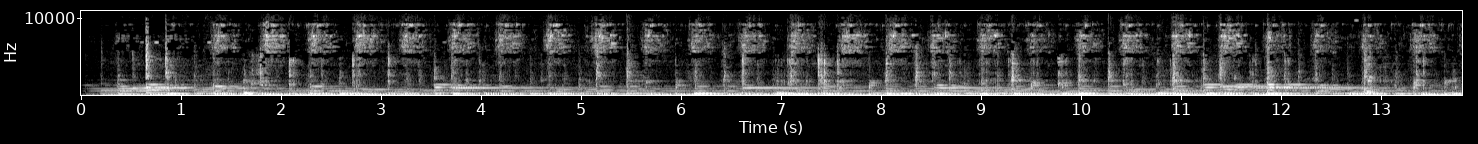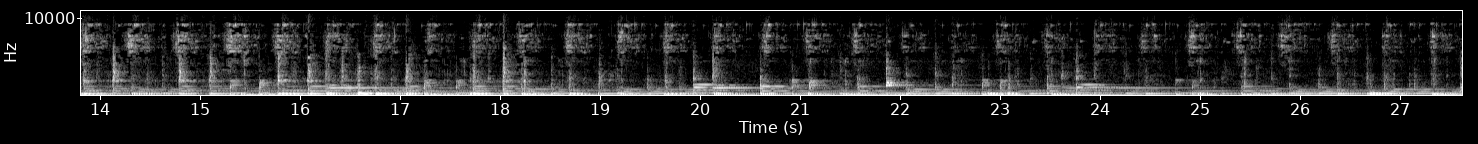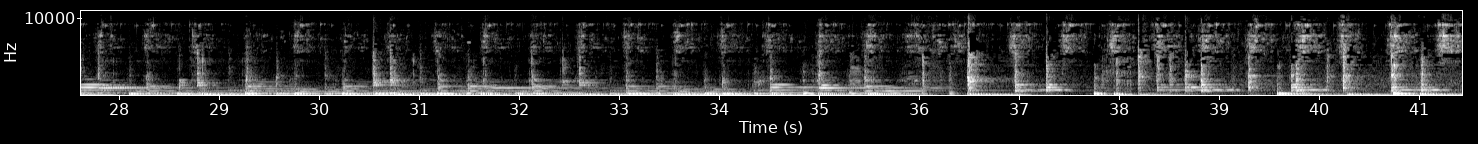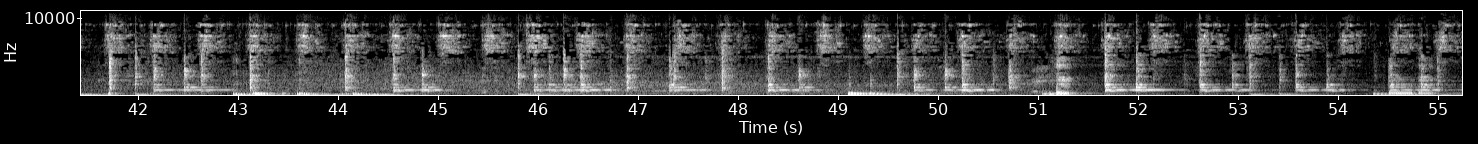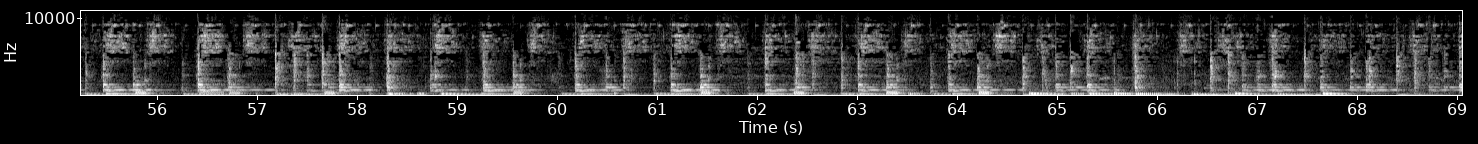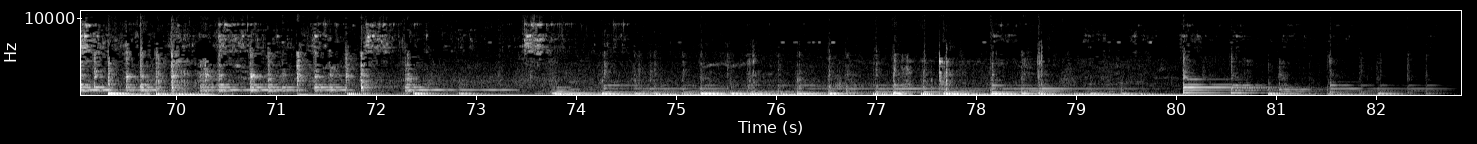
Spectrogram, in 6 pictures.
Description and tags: hang drum 310513 002
Festival, hang-drum, instrument, Poland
